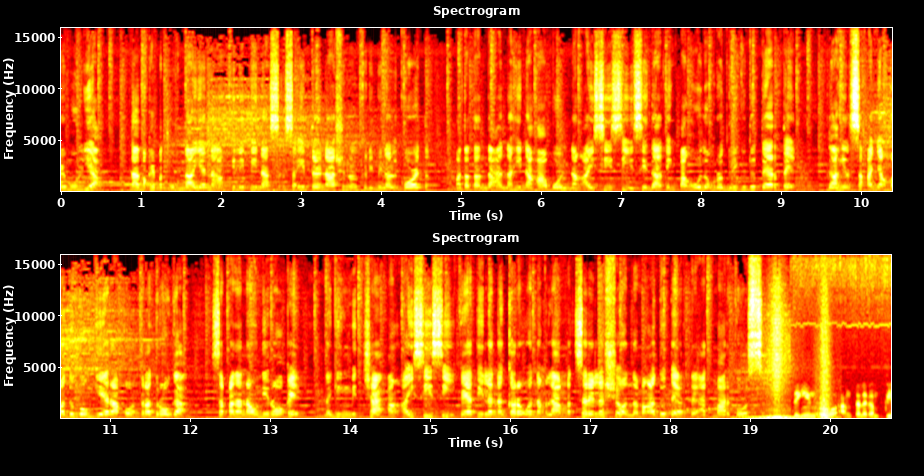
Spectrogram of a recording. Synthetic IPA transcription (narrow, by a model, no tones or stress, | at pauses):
muljɐ | nɐmɐkɪpɐɡʔʊɡ̚naːjɐnːɐʔɐŋpɪlɪpiːnɐsːɐʔɪnt̪ɛɹnaʃonɐlkɾimɪnɐlko̞ɹt̪ | mɐt̪aːt̪ɐnd̪ɐʔanːɐhɪnaɦaːbo̞lnɐŋʔɐjsiːsisɪd̪aːt̪ɪŋpɐŋuːlo̞ŋɾod̪ɾiːɡod̪ʊt̪ɛɾt̪ɛ | d̪aːɦɪlsɐkɐɲaŋmɐd̪ʊɡo̞ŋɡɛːɾɐko̞nt̪ɾɐd̪ɾo̞ɡɐ | sɐpɐnɐnawnɪɾo̞kɛ | nɐɡɪŋmɪt̪̚ʃaʔɐŋʔɐjsisikɐjat̪ɪlanɐɡ̚kɐɾo̞ʔo̞nːɐŋlaːmɐt̪̚sɐɾɛlɐʃjo̞nːɐŋmɐŋad̪ot̪ɛɾt̪ɛʔɐt̪̚maɾko̞st̪ɪŋɪnkoʔɐ̰ŋt̪ɐlɐɡaŋp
